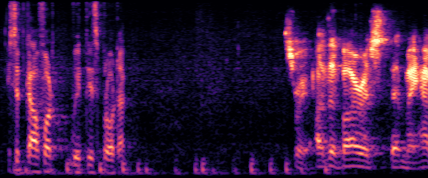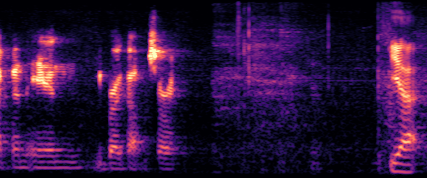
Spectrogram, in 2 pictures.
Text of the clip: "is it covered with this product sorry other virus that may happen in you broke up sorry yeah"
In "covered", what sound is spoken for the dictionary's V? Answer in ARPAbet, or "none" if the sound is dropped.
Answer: F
